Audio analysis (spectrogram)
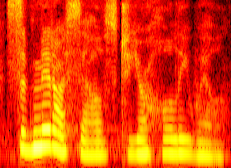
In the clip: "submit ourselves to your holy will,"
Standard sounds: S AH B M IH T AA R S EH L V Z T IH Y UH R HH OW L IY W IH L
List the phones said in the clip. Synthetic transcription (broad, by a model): S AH B M IH T AA R S EH L V Z T IH Y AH R HH OW L IY W IH L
